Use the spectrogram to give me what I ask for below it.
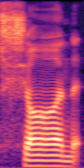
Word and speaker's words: Chan: singer songwriter is um her real name is sha Marshall I believe but she spells Shan c h an like Chan but it's pronounced sha um I first became aware of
